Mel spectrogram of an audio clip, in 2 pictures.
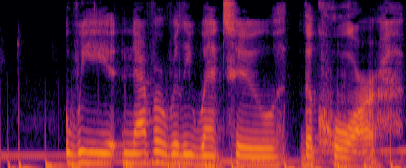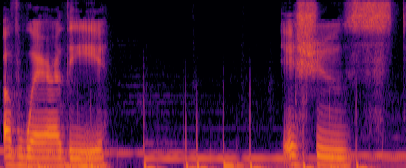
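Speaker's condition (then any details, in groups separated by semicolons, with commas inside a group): Stutter; severe in high school around age 17, fear of talking and communicating; blocks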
